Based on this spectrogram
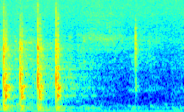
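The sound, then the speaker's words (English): Four quick, evenly spaced knocks on a wooden surface, crisp, followed by a single fainter tap after a short pause. No voices. “You're going to do a lot of knocking.”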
